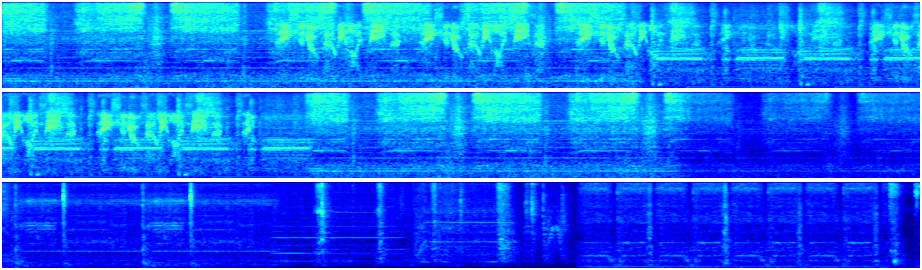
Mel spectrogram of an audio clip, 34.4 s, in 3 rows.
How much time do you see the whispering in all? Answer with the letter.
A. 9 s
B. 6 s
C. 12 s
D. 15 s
C.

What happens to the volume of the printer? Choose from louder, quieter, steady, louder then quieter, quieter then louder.
quieter.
